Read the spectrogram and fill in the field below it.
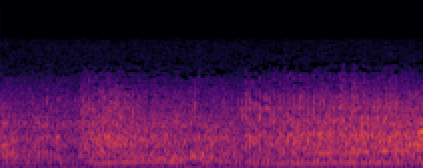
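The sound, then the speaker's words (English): A tractor engine rumbles to life and keeps running as it stretches a strong elastic, a steady, noisy drone with a low throb that grows slightly louder after the first half second. No one speaks. “I'll seat myself in the center of the elastic thus, and start the tractor, Professor.”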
